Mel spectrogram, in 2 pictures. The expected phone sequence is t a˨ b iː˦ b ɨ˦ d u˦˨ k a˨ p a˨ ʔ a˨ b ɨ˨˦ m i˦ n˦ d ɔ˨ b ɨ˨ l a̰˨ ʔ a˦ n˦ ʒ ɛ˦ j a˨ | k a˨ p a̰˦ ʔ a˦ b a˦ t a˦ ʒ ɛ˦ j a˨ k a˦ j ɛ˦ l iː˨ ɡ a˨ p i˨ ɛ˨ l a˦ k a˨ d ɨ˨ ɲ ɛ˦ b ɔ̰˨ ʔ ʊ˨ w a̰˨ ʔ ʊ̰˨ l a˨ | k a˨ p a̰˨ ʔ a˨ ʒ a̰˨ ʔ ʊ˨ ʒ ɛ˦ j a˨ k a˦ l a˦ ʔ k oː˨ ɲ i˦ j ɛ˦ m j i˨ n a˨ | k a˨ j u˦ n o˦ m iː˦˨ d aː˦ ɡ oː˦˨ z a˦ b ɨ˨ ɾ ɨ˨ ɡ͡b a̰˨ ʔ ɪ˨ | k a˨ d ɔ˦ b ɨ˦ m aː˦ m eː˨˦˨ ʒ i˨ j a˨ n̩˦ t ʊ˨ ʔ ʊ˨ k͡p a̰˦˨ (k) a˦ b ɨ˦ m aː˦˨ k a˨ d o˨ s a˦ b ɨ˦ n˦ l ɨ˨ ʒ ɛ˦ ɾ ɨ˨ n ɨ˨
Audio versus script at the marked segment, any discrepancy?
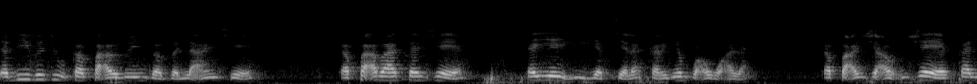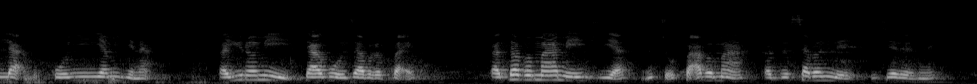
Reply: yes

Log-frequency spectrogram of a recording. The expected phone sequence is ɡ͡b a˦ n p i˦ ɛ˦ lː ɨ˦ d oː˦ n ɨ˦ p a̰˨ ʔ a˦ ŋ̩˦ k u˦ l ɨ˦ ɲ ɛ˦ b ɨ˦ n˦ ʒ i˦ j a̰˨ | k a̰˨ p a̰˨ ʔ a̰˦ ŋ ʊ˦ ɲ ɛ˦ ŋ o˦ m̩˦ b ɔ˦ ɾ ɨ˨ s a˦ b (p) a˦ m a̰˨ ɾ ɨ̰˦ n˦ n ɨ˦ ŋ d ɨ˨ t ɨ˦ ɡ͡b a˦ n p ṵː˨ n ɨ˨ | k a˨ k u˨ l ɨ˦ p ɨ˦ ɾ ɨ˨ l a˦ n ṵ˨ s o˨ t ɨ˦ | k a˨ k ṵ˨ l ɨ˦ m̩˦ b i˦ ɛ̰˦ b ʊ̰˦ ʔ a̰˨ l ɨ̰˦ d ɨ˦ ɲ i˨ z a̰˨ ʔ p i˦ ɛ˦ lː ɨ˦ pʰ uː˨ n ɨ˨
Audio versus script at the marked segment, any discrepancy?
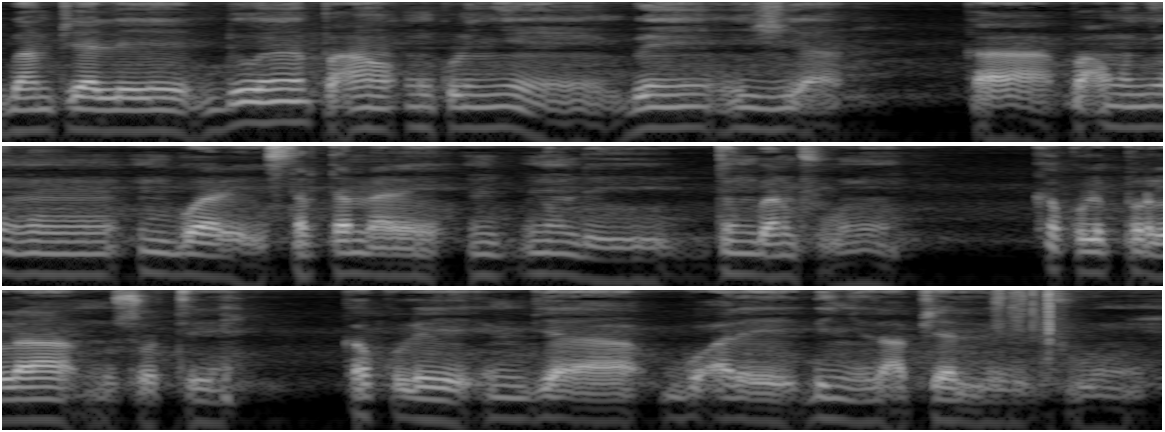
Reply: yes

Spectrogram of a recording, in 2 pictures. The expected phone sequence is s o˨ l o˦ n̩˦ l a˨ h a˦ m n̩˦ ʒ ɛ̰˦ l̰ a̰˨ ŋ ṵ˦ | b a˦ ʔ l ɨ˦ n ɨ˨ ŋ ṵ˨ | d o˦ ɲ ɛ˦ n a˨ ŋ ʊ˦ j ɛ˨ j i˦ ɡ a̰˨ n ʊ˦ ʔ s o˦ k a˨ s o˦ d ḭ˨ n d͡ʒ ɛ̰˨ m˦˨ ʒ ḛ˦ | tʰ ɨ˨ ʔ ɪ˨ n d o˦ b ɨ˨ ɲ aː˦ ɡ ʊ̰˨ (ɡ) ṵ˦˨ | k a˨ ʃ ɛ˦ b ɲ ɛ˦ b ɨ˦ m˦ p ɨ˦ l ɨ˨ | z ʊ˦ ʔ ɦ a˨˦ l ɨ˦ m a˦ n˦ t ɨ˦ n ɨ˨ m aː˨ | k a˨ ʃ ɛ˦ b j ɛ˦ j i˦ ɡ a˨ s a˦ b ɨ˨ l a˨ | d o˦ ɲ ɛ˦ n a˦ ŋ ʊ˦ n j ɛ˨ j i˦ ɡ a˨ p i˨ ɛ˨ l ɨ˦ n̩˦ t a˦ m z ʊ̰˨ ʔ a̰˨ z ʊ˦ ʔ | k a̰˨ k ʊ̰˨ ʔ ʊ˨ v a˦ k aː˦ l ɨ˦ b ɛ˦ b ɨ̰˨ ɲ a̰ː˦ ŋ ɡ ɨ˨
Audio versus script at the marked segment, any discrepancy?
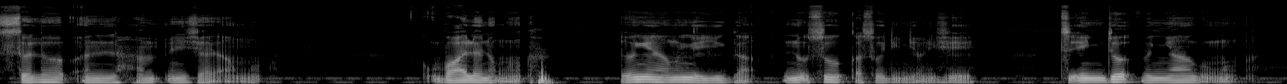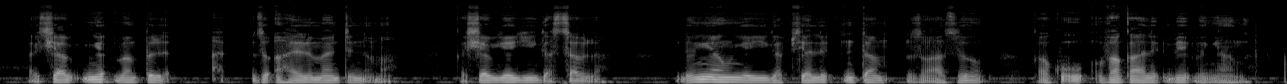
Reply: yes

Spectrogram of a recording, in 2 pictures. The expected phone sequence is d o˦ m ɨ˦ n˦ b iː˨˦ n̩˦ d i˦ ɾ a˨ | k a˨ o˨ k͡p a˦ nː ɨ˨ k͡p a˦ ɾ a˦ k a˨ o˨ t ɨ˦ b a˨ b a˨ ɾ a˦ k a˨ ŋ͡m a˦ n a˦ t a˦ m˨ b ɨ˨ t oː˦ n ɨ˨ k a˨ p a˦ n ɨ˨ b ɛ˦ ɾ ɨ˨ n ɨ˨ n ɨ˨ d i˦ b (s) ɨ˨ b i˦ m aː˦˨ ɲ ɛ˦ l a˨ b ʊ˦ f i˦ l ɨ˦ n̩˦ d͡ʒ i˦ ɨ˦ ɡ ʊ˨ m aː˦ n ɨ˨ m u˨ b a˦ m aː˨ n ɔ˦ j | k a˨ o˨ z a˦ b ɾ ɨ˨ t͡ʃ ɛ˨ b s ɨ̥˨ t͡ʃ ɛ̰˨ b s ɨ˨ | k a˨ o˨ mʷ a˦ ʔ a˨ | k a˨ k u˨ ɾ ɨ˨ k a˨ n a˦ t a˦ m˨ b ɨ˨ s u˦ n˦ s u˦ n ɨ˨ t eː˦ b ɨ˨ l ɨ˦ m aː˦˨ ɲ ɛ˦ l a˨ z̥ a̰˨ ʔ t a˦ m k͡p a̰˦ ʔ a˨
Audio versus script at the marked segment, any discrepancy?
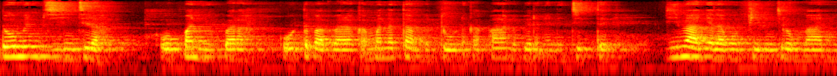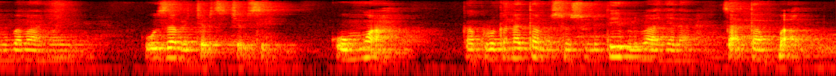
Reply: yes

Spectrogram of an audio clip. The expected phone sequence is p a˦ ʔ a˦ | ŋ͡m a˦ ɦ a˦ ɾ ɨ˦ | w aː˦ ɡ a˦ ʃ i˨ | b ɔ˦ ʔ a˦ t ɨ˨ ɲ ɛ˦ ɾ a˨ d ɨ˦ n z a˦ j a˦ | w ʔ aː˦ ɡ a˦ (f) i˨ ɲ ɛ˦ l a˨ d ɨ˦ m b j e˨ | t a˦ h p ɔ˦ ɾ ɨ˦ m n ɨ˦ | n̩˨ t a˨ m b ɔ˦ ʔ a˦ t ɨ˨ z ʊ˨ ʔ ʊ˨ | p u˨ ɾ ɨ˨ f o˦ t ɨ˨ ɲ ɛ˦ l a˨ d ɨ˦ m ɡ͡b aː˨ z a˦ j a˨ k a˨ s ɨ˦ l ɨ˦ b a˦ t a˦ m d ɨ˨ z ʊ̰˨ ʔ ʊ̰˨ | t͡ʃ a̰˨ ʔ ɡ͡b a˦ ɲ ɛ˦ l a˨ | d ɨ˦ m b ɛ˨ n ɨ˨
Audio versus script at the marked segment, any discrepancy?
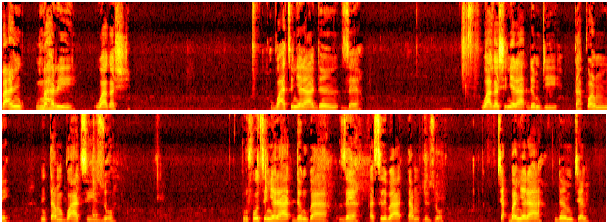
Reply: yes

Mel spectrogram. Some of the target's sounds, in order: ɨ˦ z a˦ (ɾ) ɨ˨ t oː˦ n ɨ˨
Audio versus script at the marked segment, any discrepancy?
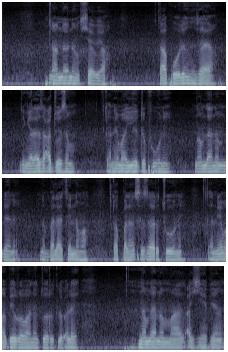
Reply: no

